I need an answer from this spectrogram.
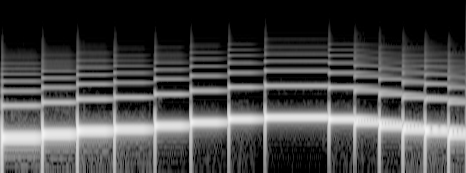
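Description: A major scale in twelve-tone equal temperament, played on a bright, buzzy synthesized tone. Eight notes step upward at an even pace to a held top note, then the scale descends more quickly back to the low starting pitch.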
